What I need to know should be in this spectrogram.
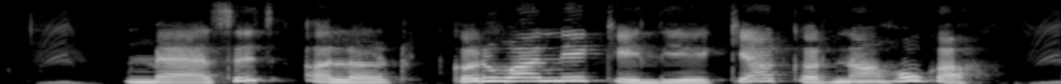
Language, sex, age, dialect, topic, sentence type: Hindi, female, 25-30, Garhwali, banking, question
